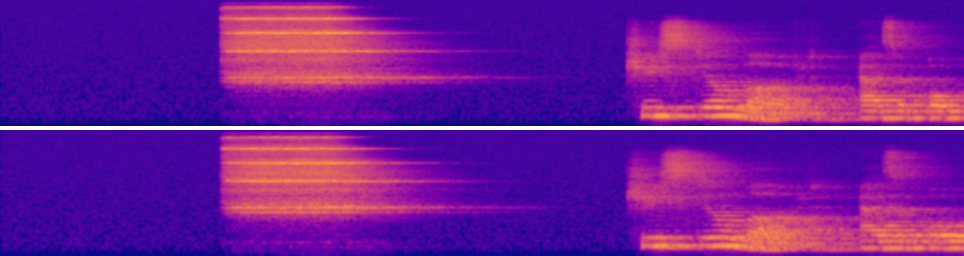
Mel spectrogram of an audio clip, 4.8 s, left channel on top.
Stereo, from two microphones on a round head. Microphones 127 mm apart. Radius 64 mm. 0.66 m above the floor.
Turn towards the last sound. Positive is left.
turn(degrees=40)  # may be behind; listen again after turning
